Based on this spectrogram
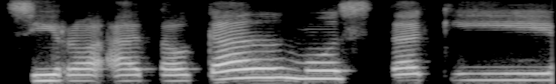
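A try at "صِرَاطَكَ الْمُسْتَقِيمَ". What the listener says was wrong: Itu bukan punya alif barisnya, Neng. Alifnya itu pemanjang.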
